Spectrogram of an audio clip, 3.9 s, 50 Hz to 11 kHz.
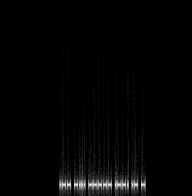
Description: Morse code, heard as a keyed tone, about 46 wpm, 700 Hz. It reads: WB0PAT
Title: USA Call Signs - 6 Characters - 6x Character Spacing - 50wpm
